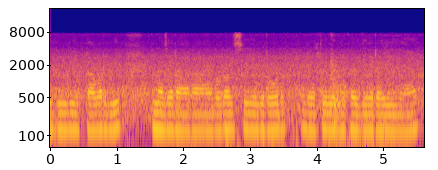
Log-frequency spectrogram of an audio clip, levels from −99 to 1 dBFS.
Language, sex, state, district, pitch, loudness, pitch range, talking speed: Hindi, male, Bihar, Sitamarhi, 130 Hz, -16 LUFS, 125-130 Hz, 170 wpm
